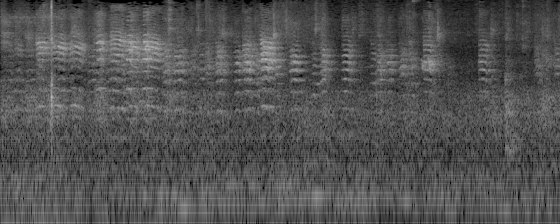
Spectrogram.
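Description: Eurasian siskins twittering: repeated fast, warbling runs of high notes, with a single sharp click about half a second in.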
